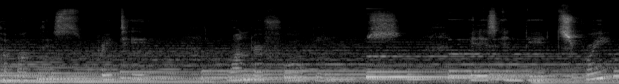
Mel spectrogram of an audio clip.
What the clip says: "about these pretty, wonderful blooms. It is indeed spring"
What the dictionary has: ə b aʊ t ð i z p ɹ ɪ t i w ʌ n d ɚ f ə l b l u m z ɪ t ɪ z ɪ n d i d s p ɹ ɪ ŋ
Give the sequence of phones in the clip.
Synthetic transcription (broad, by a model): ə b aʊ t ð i s p ɹ ɪ t i w ʌ n d ɚ f ə l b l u z ɪ t ɪ z ɪ n d i d s p ɹ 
